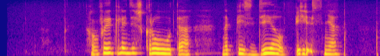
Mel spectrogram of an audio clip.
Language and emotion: Russian, positive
